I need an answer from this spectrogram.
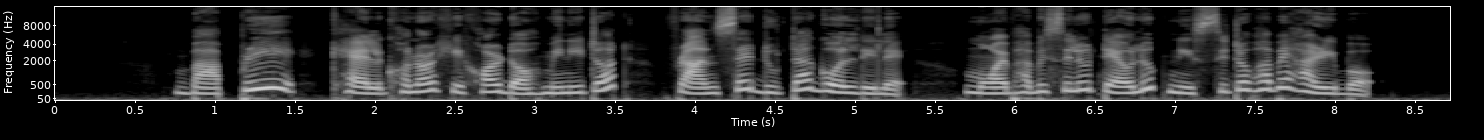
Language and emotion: Assamese, surprised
